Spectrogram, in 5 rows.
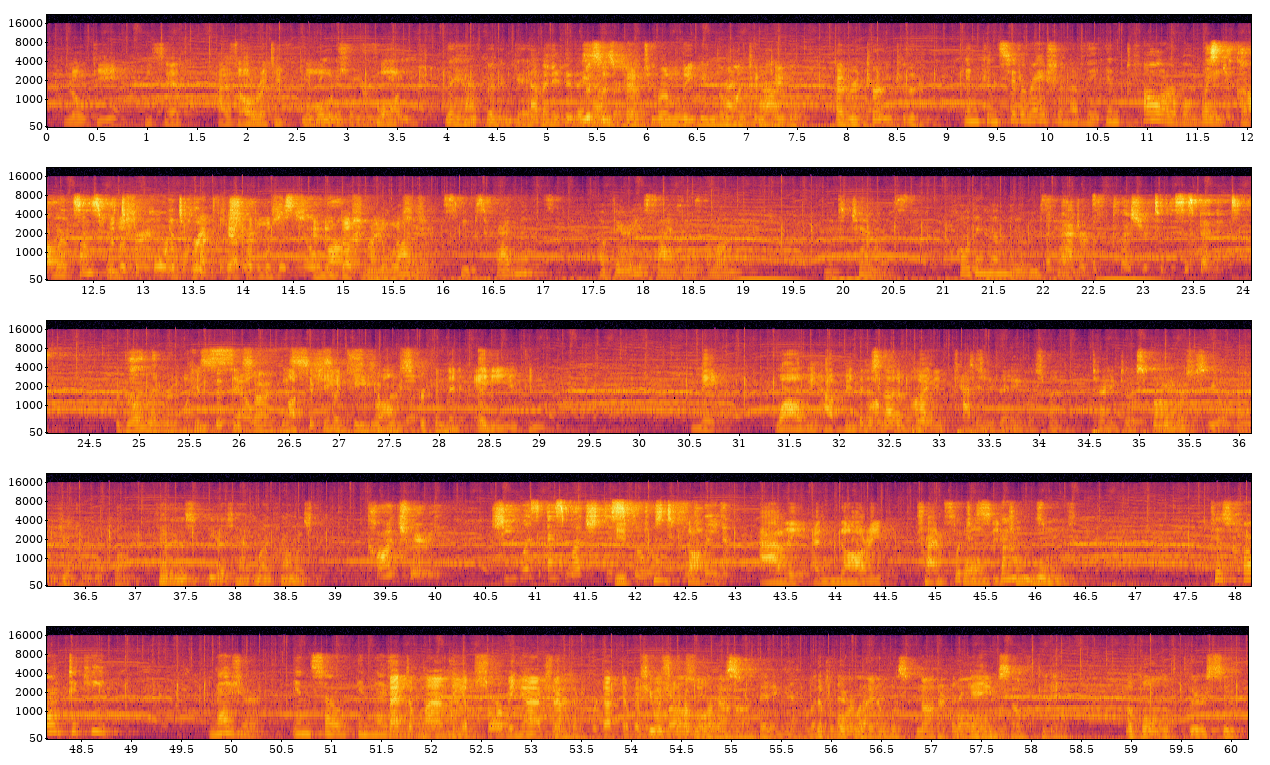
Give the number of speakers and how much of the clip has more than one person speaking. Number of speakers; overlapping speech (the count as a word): eight, about 38%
